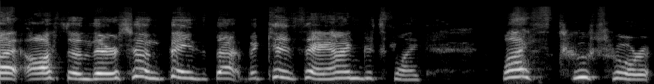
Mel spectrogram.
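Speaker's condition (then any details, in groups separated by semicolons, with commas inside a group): Spastic cerebral palsy, mixed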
